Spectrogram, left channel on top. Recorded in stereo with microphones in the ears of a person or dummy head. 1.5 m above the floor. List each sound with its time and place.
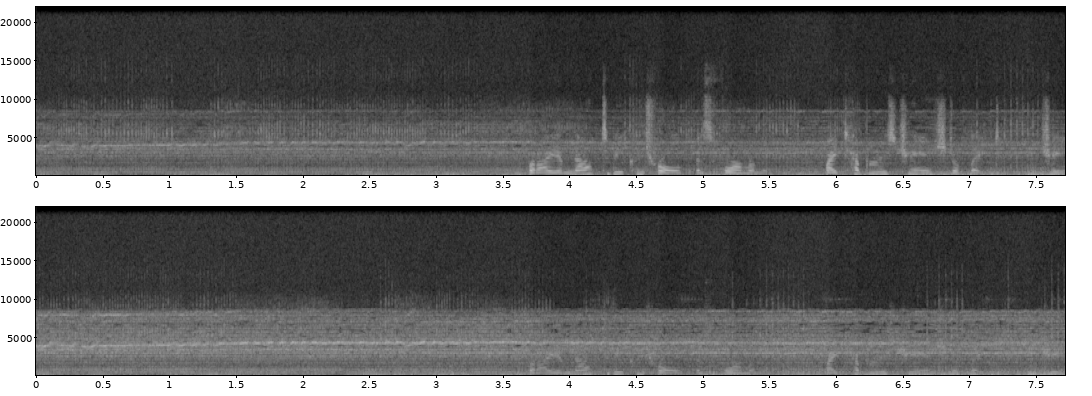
0.0 s a drone: 20° right (ahead or behind)
3.7 s a woman speaking: 50° left (ahead or behind)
